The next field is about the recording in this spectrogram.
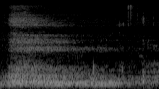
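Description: One slow, soft inhale, an airy breath lasting about two seconds, followed by a few faint small clicks, quiet and alone.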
